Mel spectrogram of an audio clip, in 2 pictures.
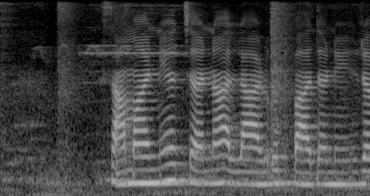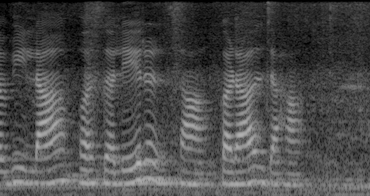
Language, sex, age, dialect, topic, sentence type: Magahi, female, 18-24, Northeastern/Surjapuri, agriculture, statement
